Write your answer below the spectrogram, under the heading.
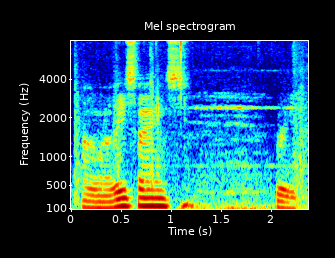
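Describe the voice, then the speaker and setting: A man's voice: steady tone, moderate pace, warm tone, a little hiss or hum. Mumbling young man playing a game. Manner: mumbled, low-key musing to himself. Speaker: gaming streamer. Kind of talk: relaxed let's-play commentary.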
